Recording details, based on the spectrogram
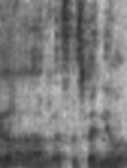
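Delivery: excited exclamation. Retelling how the waitress reacted to hearing Spanish: imitating excited waitress. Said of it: "she gets all excited".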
